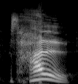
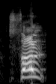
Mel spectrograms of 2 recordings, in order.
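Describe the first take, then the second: First: The first consonant is a plain s. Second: The first consonant is a tense s. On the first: The speaker is from Gyeongsang. The speaker calls it wrong. "쌀이 아니고 살" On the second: The speaker can say it the standard way. The speaker calls it right. "제가 쌀 이렇게 한 거예요"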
